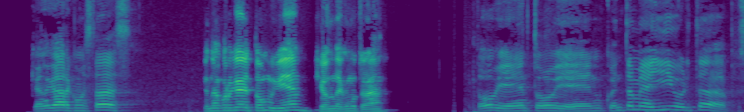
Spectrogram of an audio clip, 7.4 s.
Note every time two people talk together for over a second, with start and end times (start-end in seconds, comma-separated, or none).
none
